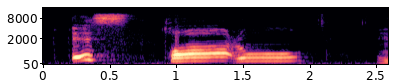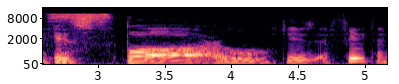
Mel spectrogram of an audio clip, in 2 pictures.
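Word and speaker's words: اسطاعوا: are not educated enough would tend to mispronounce the letter Sin, and instead they would pronounce it as Sad, because it suits more the Ta.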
